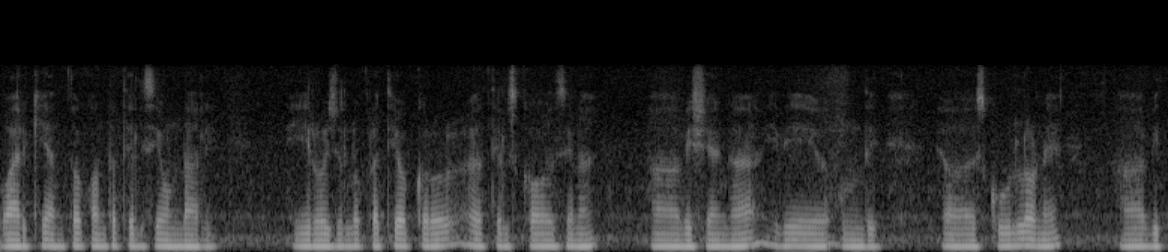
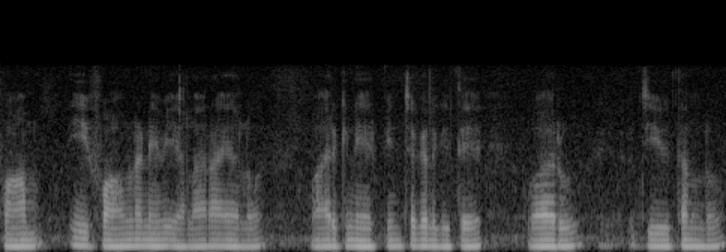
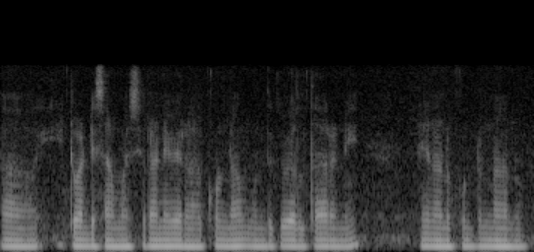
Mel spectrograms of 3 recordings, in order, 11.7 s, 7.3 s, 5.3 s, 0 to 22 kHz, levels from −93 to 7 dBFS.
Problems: low volume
